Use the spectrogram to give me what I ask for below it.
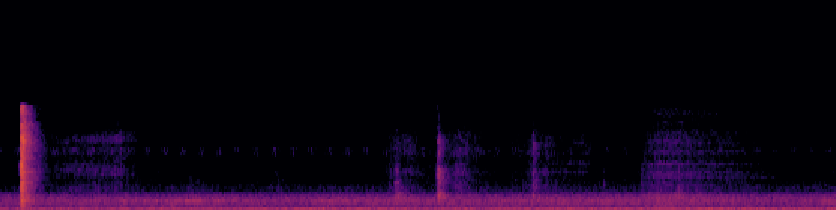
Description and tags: Ambient Cigar (Ambient, Omni)
fire, omnidirectional, school-project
